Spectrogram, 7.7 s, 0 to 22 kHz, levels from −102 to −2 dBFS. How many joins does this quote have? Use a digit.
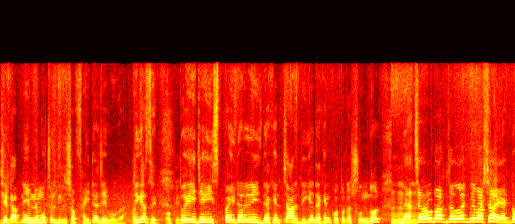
1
